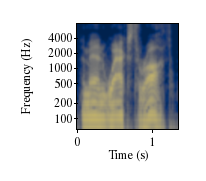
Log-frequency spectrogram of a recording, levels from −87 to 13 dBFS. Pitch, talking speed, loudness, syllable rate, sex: 100 Hz, 175 wpm, -18 LUFS, 4.3 syllables/s, male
